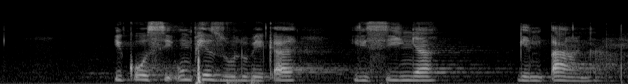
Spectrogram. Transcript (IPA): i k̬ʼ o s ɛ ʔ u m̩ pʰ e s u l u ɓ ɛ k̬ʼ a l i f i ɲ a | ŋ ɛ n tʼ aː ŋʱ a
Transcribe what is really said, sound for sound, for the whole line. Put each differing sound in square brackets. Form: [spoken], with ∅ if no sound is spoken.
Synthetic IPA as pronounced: i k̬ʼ o s [i] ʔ u m̩ pʰ e [z] u l u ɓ ɛ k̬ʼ a l i [s] i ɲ a | ŋ ɛ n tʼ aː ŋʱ a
